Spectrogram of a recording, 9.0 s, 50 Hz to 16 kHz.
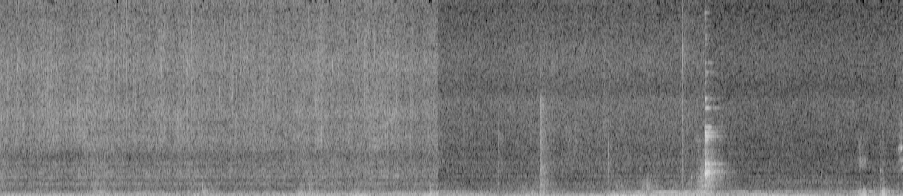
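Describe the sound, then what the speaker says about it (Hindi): Cumin and chopped onion sauté lightly in a pan with a soft, steady sizzle, punctuated by a few utensil taps and a sharper clink near the end. "2 चुटकी के बराबर ज़ीरा, 1 प्याली प्याज, इसको हल्का सा सौते कर लेंगे"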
